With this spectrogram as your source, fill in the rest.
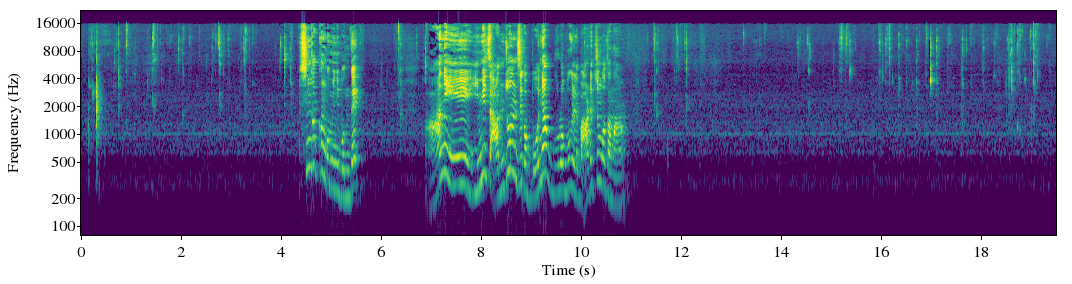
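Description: Chopsticks click softly against food and containers.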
